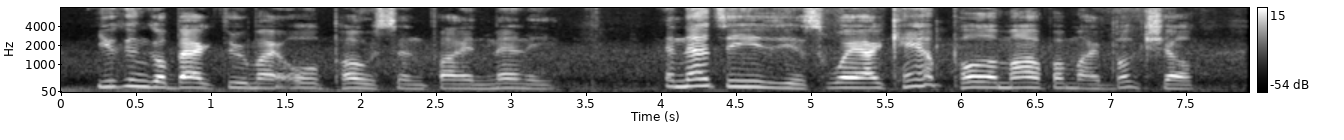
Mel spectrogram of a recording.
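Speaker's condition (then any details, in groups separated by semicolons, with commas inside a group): ALS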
